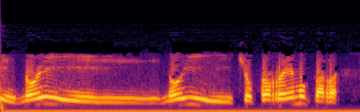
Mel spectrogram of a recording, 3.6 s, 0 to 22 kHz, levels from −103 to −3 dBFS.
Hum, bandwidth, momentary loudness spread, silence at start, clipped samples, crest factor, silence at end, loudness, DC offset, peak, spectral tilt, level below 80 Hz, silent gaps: none; 3.7 kHz; 10 LU; 0 s; under 0.1%; 16 dB; 0.25 s; -19 LUFS; 1%; -2 dBFS; -8 dB/octave; -66 dBFS; none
